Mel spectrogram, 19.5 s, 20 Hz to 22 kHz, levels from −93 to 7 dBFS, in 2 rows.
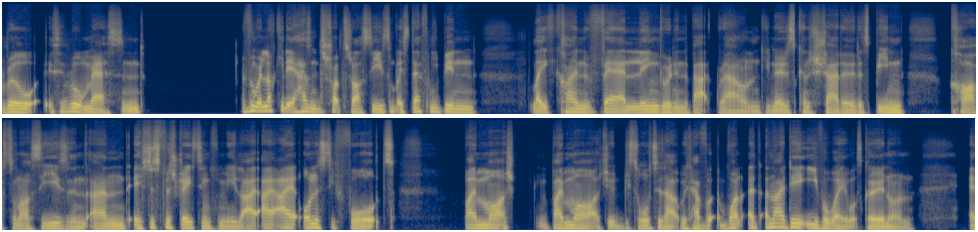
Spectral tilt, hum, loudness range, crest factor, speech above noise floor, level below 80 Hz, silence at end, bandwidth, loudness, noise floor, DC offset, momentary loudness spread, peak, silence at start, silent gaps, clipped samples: -6 dB/octave; none; 2 LU; 16 dB; 64 dB; -38 dBFS; 0 s; 17 kHz; -17 LUFS; -80 dBFS; under 0.1%; 6 LU; 0 dBFS; 0 s; none; under 0.1%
